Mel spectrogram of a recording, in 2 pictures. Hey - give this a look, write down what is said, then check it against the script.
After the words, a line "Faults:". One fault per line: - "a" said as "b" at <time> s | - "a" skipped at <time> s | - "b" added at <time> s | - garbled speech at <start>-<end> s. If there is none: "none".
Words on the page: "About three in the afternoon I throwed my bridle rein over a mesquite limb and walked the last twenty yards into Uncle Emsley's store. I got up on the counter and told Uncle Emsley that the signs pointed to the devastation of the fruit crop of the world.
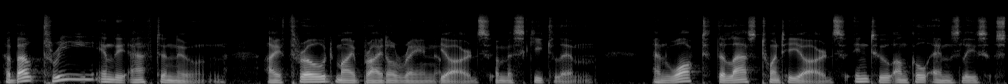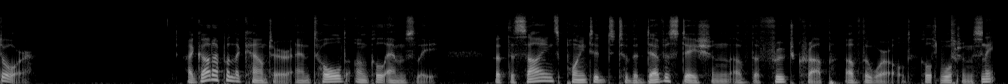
"About three in the afternoon I throwed my bridle rein yards a mesquite limb and walked the last twenty yards into Uncle Emsley's store. I got up on the counter and told Uncle Emsley that the signs pointed to the devastation of the fruit crop of the world. [garbled]
Faults:
- "over" said as "yards" at 4.4 s
- garbled speech at 19.3-20.0 s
